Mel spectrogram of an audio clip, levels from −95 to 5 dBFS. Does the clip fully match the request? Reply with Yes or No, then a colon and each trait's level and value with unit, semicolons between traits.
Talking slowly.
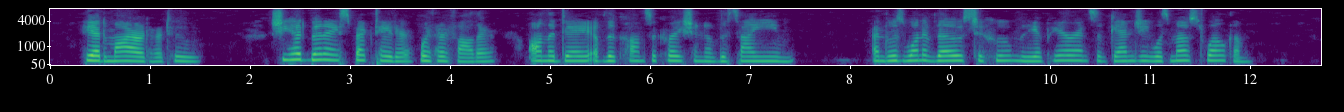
No: average, 165 wpm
